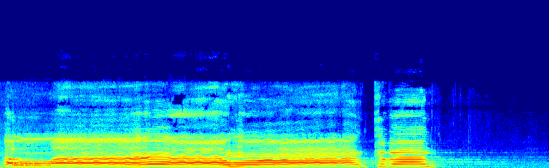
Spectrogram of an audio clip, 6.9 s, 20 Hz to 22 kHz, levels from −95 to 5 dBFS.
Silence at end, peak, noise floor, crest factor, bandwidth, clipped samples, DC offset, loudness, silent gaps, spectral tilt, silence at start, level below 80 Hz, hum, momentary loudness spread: 1.4 s; -6 dBFS; -58 dBFS; 10 dB; 11.5 kHz; under 0.1%; under 0.1%; -15 LUFS; none; -2 dB/octave; 0.05 s; -72 dBFS; none; 6 LU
